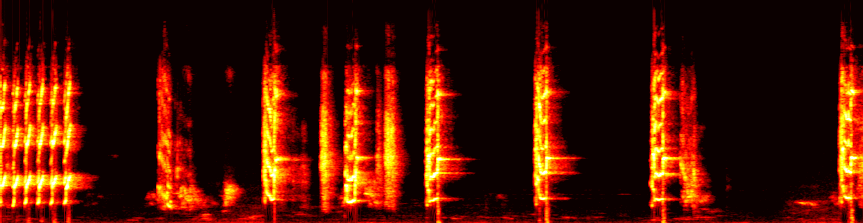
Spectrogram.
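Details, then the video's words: Tame pet lovebirds chirping: a rapid run of about eight sharp, high chirps in the first second, then scattered harsh squeaky chirps every second or so, with quiet gaps between. "Love birds Sounds | lovebirds chirping sounds"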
